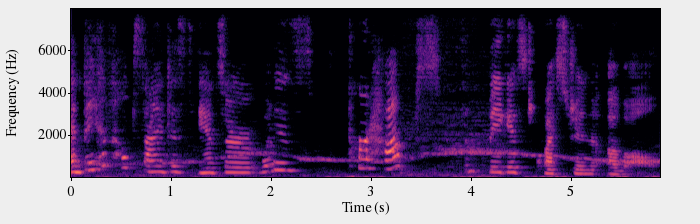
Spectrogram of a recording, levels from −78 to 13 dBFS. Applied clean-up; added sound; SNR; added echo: classical method WPE with log-MMSE.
